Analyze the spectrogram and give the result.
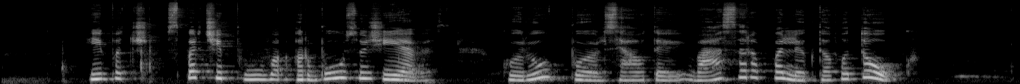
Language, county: Lithuanian, Vilnius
